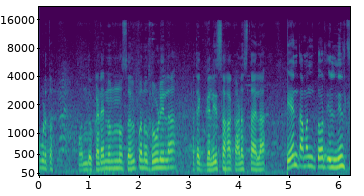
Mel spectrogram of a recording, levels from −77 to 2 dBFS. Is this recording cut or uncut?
cut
